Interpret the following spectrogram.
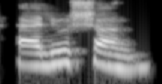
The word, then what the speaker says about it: elusion: हमने यू पढ़ना है, और SION को उच्चारण जन भी करते हैं और शन भी करते हैं। तो यहाँ पे हम करेंगे एल्यूशन।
